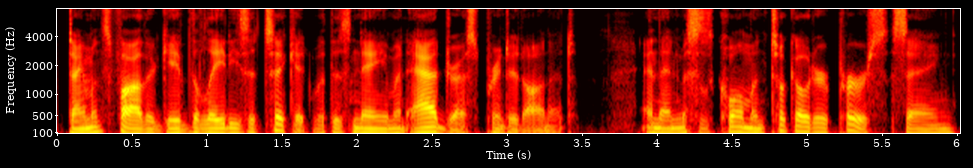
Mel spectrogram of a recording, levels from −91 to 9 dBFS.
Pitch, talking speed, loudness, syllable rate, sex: 100 Hz, 240 wpm, -23 LUFS, 6.1 syllables/s, male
